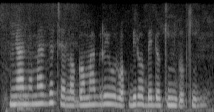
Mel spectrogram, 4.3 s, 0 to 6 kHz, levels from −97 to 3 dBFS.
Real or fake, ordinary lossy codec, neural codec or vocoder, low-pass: real; none; none; 5.4 kHz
